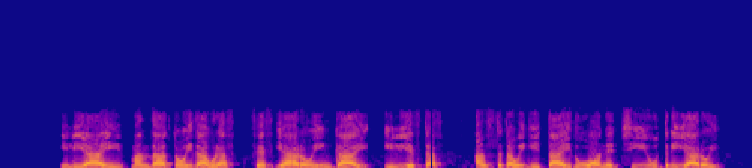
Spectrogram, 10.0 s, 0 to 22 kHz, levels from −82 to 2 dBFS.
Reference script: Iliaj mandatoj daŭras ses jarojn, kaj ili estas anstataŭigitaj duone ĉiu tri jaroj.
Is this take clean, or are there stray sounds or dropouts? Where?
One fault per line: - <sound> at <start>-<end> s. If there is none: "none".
- dropout at 5.7-5.8 s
